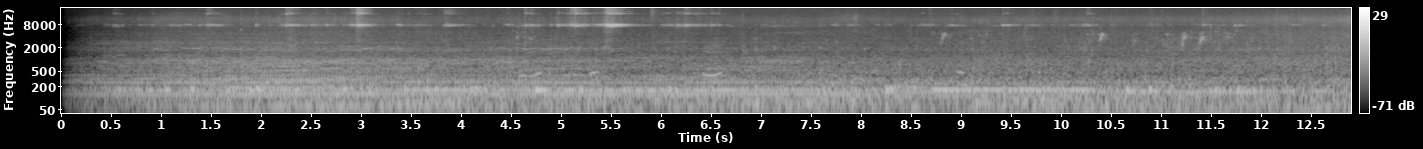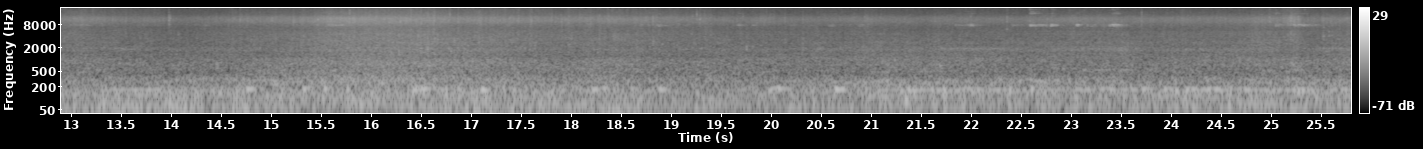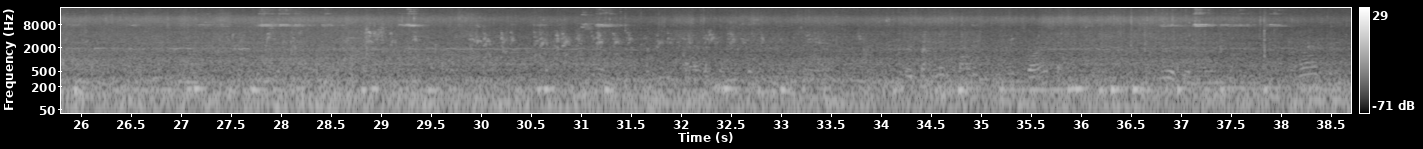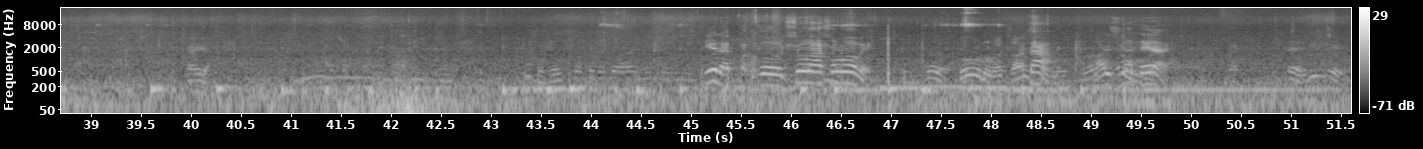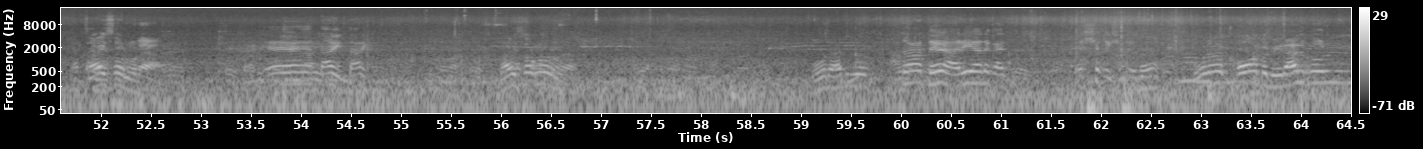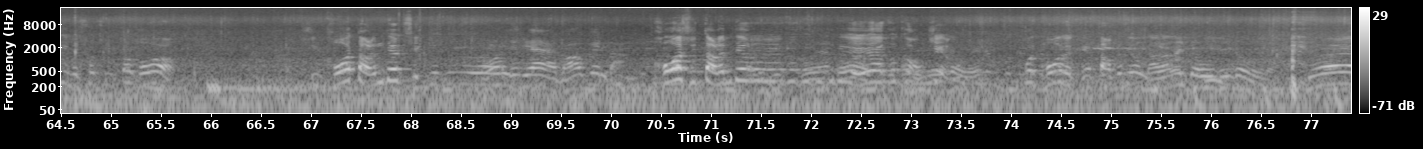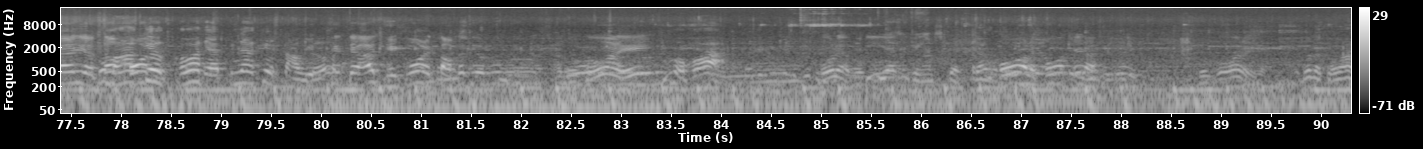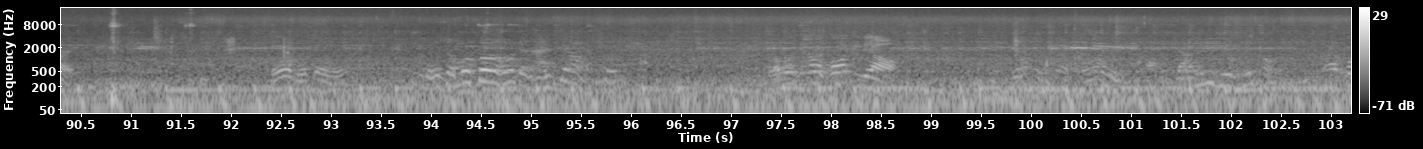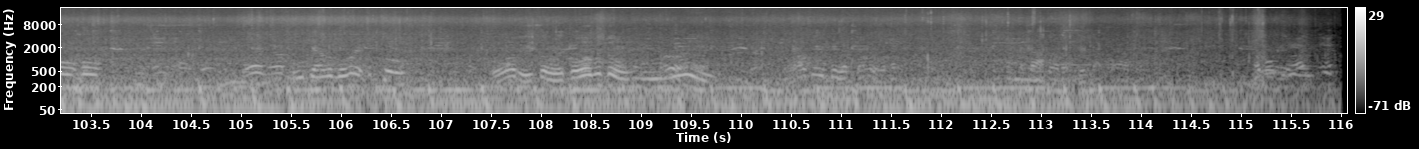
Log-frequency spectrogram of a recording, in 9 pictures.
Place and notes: {"title": "Xiyu Township, Penghu County - In the fishing port pier", "date": "2014-10-22 16:49:00", "description": "In the fishing port pier\nZoom H2n MS+XY", "latitude": "23.57", "longitude": "119.50", "altitude": "4", "timezone": "Asia/Taipei"}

